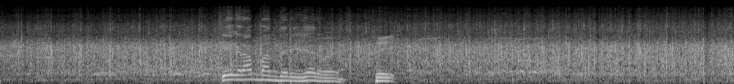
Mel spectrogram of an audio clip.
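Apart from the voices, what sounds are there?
bullring crowd applauding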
